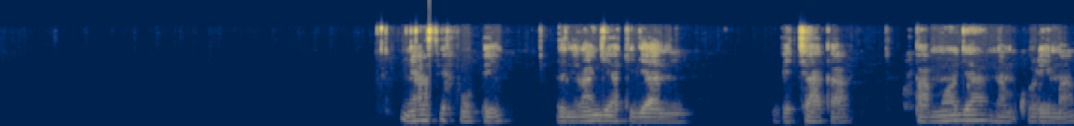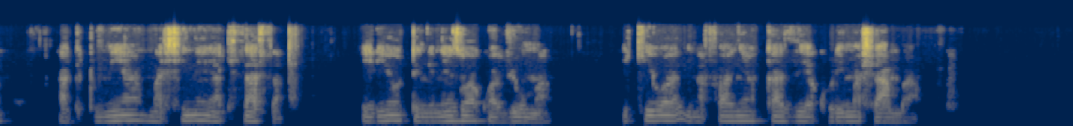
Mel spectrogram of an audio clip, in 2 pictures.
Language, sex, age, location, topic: Swahili, male, 18-24, Dar es Salaam, agriculture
